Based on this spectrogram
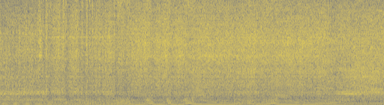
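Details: Mitsubishi Lancer CE two-door coupe after repairs: steady idle, then clean throttle blips rising and falling smoothly with no stumble or hunting; fast idle then settles down, sounding much better; engine light later goes off. Normal idle and revving.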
